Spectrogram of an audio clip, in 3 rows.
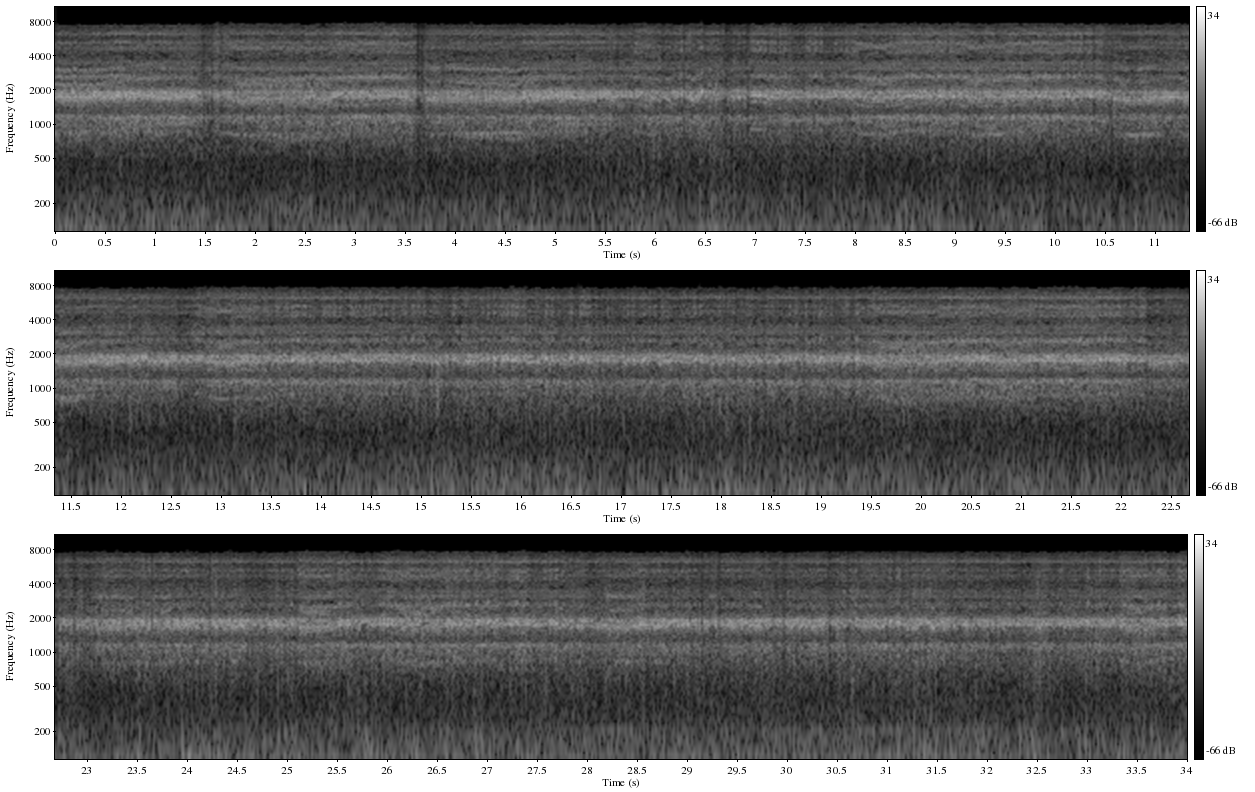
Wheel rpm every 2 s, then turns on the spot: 230, 220, 220, 230, 230, 230, 230, 230, 230, 230, 230, 220, 220, 230, 230, 230, 230.
none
